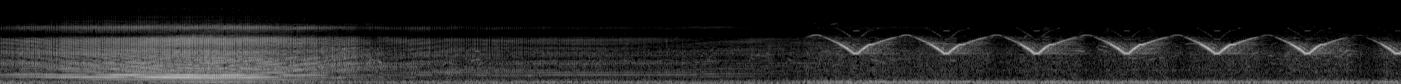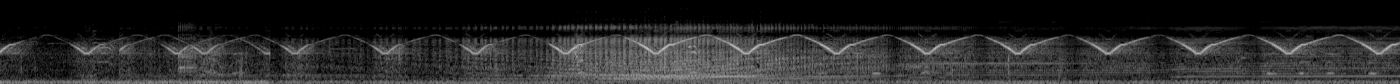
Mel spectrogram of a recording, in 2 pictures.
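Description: PAW 1cc diesel engine of a model airplane buzzing in flight, swelling loud as the plane passes close about two seconds in and again around twenty seconds in. From about eight seconds a car alarm warbles alongside it, sweeping down and up about once a second.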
